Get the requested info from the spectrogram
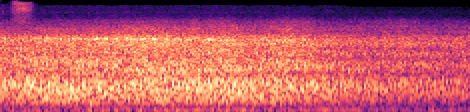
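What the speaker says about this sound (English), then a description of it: "Plane after plane hit the runway, met by workers and machines on the ground" Heavy aircraft at an airport runway at night, a loud continuous engine roar that fades slightly toward the end, with no talk.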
